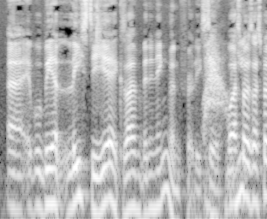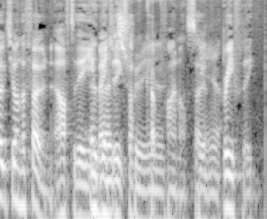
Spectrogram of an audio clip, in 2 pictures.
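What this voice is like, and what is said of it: Clipped English accent. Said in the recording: “I didn't sound like I picked up a Midwestern twang ... I'm still clinging on to my English accent ... Sounds very English ... Clipped.”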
